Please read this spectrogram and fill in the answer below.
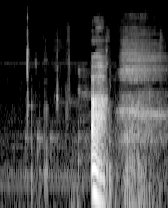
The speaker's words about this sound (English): Is that a snore? That's what I thought.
